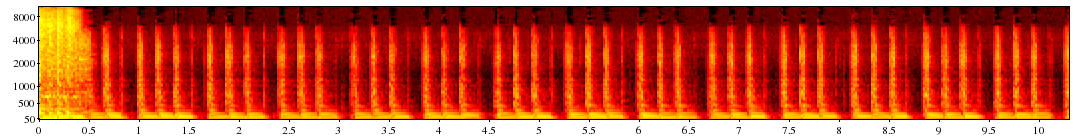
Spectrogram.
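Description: Rock music with distorted electric guitar and bass. A loud full-band passage cuts off about half a second in, and a chugging riff follows, with a short break about every three-quarters of a second.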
